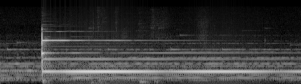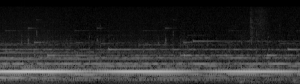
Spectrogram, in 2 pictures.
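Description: A singing bowl struck once about half a second in, then ringing on as one long tone whose loudness swells and fades about once a second while it slowly dies away.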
